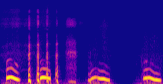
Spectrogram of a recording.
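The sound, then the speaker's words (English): A person imitates an owl, for the Rice Owls in a Stanford Cardinal vs. Rice football game preview, with a rapid burst of short hooting syllables and a breathy puff, then two longer, wavering "hoo" calls separated by brief pauses. “Woo, woo, or something. They're the Owls, right?”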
